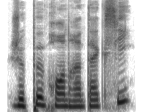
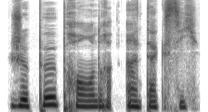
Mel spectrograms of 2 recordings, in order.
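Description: First: The voice rises at the end. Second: The voice falls at the end.

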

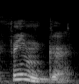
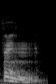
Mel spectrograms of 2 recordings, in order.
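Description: First: The word ends with an audible hard g sound. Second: The word ends without any hard g sound. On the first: The speaker calls it wrong. "не thing" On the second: The speaker calls it right. "г мы не произносим, просто thin"

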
